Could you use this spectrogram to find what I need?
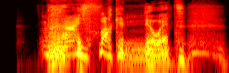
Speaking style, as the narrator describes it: Div spat

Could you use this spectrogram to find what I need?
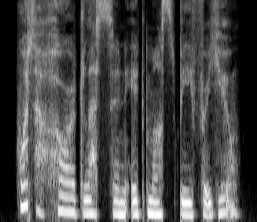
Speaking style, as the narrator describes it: she says

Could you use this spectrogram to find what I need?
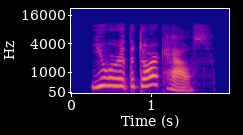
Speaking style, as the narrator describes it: Tessa exclaimed

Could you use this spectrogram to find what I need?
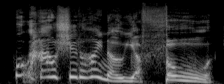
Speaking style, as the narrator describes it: shouted Ford

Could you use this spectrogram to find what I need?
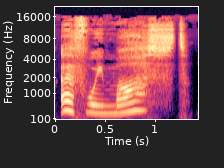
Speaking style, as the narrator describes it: May sighed

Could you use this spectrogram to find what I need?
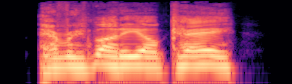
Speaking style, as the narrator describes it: he called out

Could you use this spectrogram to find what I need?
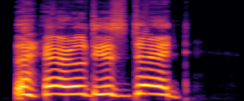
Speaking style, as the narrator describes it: Jack screamed in a terrified voice

